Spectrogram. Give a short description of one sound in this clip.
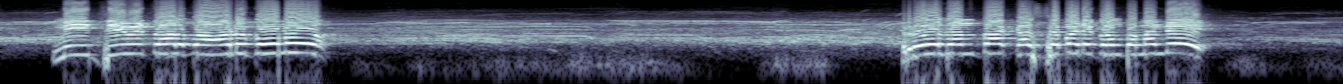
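A man speaks forcefully through a microphone over loudspeakers.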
